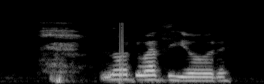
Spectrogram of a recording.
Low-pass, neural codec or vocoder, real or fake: 7.2 kHz; none; real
